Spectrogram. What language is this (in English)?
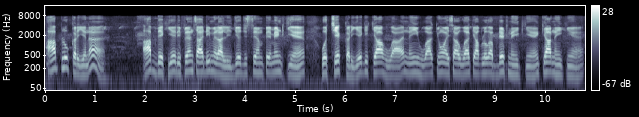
Urdu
